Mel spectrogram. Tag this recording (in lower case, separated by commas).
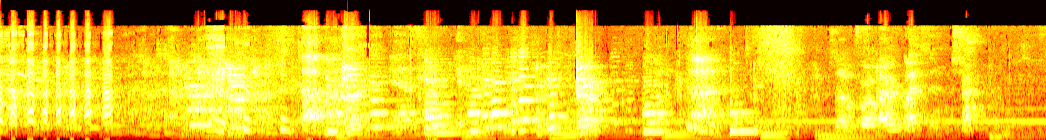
speech, music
